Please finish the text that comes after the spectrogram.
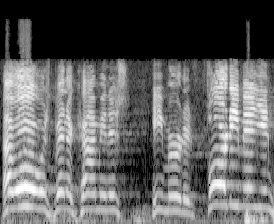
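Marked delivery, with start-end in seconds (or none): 0.0-1.3 loud, defiant proclamation; a loud mocking boast; mock proud declaration. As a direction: bellow it like a dictator unmasking himself. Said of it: "Mao Zedong rose up and said".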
